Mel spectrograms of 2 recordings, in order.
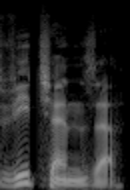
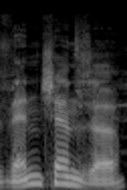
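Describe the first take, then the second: First: No n sound follows the first vowel. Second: An n sound follows the first vowel. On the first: The speaker calls it right. "No Vin, just V" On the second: The speaker calls it wrong. "I'm going to say it wrong first"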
